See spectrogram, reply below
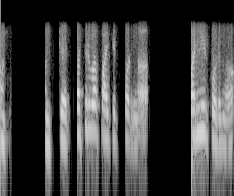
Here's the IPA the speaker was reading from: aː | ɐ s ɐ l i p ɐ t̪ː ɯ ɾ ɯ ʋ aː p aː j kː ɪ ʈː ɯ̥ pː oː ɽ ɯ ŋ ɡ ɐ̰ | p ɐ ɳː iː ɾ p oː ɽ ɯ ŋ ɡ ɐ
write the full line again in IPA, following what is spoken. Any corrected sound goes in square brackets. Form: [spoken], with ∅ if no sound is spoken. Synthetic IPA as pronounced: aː | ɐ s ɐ [ɾ] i p ɐ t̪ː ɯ ɾ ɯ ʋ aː p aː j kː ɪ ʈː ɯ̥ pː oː ɽ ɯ ŋ ɡ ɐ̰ | p ɐ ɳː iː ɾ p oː ɽ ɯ ŋ ɡ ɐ

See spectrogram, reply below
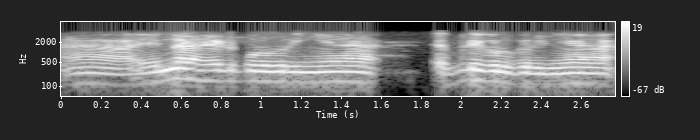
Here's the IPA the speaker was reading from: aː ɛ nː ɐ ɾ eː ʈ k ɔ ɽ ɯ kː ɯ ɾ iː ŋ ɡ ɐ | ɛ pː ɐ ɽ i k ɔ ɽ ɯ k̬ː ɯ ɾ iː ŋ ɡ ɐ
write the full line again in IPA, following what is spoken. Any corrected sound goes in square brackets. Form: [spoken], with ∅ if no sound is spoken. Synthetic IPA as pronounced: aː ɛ nː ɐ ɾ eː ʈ k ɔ ɽ ɯ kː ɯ ɾ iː ŋ ɡ ɐ | ɛ pː ɐ ɽ i k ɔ ɽ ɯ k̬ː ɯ ɾ iː ŋ ɡ ɐ

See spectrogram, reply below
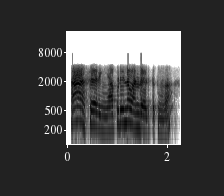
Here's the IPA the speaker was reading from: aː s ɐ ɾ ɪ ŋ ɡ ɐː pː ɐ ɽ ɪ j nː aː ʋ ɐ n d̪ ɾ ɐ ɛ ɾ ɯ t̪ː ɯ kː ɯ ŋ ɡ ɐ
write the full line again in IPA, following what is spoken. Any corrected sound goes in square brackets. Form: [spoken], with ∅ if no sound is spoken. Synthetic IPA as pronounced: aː s ɐ ɾ ɪ ŋ ɡ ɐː pː ɐ ɽ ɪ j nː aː ʋ ɐ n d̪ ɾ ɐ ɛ [ɽ] ɯ t̪ː ɯ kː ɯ ŋ ɡ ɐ

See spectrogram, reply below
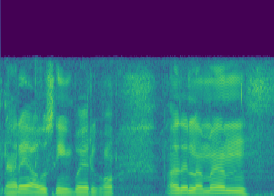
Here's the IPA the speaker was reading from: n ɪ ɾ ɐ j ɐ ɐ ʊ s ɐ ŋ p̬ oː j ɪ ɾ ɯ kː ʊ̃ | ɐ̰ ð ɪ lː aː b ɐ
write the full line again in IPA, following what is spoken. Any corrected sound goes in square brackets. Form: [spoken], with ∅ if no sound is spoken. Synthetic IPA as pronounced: n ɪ ɾ ɐ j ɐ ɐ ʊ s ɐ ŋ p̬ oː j ɪ ɾ ɯ kː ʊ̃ | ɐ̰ ð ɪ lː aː [m] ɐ

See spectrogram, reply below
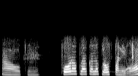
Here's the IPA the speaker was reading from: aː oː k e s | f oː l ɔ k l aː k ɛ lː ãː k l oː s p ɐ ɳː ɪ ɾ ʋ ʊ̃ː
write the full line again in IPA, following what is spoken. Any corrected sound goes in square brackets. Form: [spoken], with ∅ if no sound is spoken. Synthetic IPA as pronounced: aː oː k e [∅] | f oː [ɾ] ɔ k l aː k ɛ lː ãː k l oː s p ɐ ɳː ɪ ɾ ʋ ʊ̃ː

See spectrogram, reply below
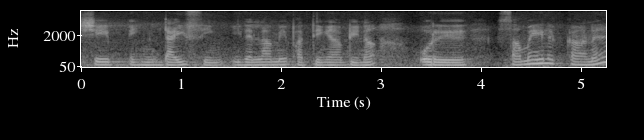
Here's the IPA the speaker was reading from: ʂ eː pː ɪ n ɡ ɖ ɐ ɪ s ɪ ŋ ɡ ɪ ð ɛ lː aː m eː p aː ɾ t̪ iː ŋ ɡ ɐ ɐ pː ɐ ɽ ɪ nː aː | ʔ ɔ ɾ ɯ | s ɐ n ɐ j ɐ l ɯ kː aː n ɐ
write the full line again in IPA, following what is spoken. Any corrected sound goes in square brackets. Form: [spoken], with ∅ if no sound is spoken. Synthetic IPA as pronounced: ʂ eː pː ɪ [ŋ] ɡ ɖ ɐ ɪ s ɪ ŋ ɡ ɪ ð ɛ lː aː m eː p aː ɾ t̪ iː ŋ ɡ ɐ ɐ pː ɐ ɽ ɪ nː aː | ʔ ɔ ɾ ɯ | s ɐ [m] ɐ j ɐ l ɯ kː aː n ɐ

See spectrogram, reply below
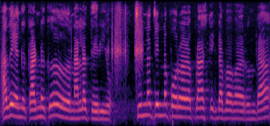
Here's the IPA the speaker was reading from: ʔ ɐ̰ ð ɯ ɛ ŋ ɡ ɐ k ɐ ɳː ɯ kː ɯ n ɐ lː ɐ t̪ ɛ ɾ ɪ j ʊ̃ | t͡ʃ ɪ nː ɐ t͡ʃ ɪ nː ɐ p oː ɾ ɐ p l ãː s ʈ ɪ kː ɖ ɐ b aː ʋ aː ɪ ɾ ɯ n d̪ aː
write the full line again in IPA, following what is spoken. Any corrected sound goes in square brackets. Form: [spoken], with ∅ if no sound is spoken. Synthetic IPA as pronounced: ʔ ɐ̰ ð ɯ ɛ ŋ ɡ ɐ k ɐ ɳː ɯ kː ɯ n ɐ lː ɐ t̪ ɛ ɾ ɪ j ʊ̃ | t͡ʃ ɪ nː ɐ t͡ʃ ɪ nː ɐ p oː ɾ ɐ p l [aː] s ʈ ɪ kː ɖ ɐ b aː ʋ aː ɪ ɾ ɯ n d̪ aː

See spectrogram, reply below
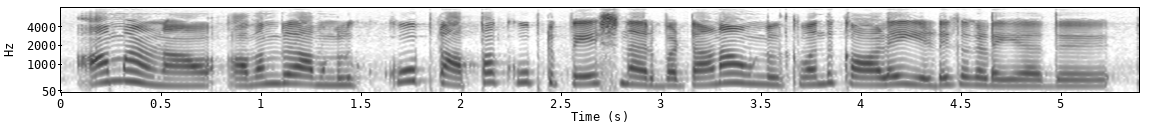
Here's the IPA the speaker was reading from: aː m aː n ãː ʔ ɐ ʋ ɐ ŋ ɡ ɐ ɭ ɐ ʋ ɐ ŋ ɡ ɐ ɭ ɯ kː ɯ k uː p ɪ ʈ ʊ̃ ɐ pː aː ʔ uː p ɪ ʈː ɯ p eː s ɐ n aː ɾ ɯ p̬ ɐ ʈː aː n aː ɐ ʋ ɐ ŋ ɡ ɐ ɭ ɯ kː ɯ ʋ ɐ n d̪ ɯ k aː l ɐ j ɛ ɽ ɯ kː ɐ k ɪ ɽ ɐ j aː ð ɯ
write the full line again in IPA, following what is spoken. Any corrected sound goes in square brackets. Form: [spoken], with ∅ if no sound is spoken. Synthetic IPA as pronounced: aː m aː n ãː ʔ ɐ ʋ ɐ ŋ ɡ ɐ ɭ ɐ ʋ ɐ ŋ ɡ ɐ ɭ ɯ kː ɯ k uː p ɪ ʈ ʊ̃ ɐ pː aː [k] uː p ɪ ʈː ɯ p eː s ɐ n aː ɾ ɯ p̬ ɐ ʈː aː n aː ɐ ʋ ɐ ŋ ɡ ɐ ɭ ɯ kː ɯ ʋ ɐ n d̪ ɯ k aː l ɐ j ɛ ɽ ɯ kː ɐ k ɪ ɽ ɐ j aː ð ɯ

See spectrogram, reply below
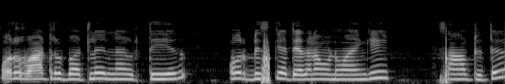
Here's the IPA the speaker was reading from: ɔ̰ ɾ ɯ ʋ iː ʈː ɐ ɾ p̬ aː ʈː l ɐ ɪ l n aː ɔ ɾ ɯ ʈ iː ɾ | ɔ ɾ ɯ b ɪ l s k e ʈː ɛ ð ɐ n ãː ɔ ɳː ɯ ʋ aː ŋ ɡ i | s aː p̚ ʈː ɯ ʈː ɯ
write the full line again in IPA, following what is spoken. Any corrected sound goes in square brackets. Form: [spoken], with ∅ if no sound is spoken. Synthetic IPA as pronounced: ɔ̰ ɾ ɯ ʋ [aː] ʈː ɐ ɾ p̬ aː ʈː l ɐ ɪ l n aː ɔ ɾ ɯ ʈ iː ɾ | ɔ ɾ ɯ b ɪ [∅] s k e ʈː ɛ ð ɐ n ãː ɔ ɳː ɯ ʋ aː ŋ ɡ i | s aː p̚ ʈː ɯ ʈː ɯ

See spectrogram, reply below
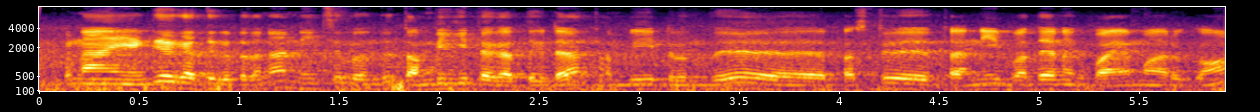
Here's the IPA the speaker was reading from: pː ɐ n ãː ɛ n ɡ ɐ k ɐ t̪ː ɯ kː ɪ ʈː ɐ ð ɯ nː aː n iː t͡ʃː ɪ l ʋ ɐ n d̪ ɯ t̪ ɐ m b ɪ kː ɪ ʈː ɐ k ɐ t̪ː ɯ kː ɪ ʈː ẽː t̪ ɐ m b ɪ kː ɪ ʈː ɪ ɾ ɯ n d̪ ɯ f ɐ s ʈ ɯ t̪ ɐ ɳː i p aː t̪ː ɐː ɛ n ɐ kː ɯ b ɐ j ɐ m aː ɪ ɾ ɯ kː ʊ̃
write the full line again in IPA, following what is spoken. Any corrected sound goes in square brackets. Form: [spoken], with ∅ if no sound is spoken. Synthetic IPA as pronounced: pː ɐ n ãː ɛ [ŋ] ɡ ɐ k ɐ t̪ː ɯ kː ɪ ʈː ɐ ð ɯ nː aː n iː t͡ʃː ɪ l ʋ ɐ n d̪ ɯ t̪ ɐ m b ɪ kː ɪ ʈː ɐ k ɐ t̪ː ɯ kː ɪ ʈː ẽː t̪ ɐ m b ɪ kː ɪ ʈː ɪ ɾ ɯ n d̪ ɯ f ɐ s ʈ ɯ t̪ ɐ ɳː i p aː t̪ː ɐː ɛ n ɐ kː ɯ b ɐ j ɐ m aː ɪ ɾ ɯ kː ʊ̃

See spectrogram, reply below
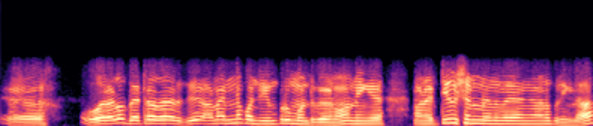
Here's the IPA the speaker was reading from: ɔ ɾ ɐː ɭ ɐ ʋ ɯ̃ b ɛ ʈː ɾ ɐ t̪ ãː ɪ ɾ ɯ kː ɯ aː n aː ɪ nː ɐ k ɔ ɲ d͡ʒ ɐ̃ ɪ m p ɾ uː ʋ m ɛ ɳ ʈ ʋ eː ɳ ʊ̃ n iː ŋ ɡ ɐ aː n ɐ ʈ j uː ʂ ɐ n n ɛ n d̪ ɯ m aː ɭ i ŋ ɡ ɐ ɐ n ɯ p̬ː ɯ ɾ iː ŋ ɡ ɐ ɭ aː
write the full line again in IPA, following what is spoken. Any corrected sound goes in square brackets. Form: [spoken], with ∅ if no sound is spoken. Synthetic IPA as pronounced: ɔ ɾ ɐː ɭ ɐ ʋ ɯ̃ b ɛ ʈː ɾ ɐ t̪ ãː ɪ ɾ ɯ kː ɯ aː n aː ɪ nː ɐ k ɔ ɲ d͡ʒ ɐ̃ ɪ m p ɾ uː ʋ m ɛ ɳ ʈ ʋ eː ɳ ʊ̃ n iː ŋ ɡ ɐ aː n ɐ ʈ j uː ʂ ɐ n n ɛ n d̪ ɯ m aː [ɾ] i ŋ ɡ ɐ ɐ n ɯ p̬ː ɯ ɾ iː ŋ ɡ ɐ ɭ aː

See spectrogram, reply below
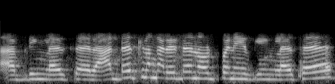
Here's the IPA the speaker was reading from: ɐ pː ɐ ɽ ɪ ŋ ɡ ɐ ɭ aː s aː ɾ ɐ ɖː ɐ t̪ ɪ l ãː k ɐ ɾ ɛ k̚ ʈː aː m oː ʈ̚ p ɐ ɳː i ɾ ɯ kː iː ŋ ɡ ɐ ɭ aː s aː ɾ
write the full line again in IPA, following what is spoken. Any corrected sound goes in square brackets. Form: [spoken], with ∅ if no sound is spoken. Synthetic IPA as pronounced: ɐ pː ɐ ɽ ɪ ŋ ɡ ɐ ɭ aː s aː ɾ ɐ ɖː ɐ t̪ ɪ l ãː k ɐ ɾ ɛ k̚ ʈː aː [n] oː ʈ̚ p ɐ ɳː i ɾ ɯ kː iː ŋ ɡ ɐ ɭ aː s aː ɾ

